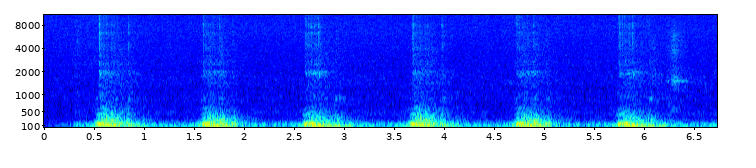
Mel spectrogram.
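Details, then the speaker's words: Patient with moderate aortic stenosis, heart about 57 beats a minute: loud crescendo-decrescendo systolic murmur followed by soft but clearly audible aortic closure; usually best heard at aortic area and left sternal edge, radiating to carotids and apex. "the loud crescendo decrescendo systolic murmur which is followed by a soft but clearly audible aortic closure"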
